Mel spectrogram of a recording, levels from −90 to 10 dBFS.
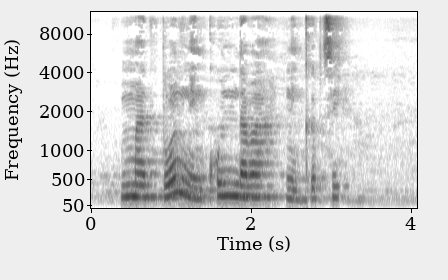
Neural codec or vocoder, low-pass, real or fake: none; 10.8 kHz; real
